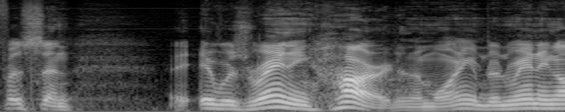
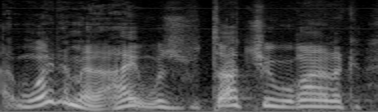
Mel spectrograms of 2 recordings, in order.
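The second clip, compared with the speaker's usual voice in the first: softer, higher, hesitant attempt to interrupt; gentle interjection; 5 semitones higher, 7 dB quieter than usual. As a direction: gently try to get a word in. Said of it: "I'm gently saying".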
